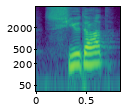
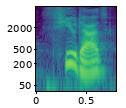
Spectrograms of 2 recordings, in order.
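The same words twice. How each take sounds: First: The word begins with an s sound. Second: The word begins with a th sound. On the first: "with an S sound" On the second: "with a th th sound"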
